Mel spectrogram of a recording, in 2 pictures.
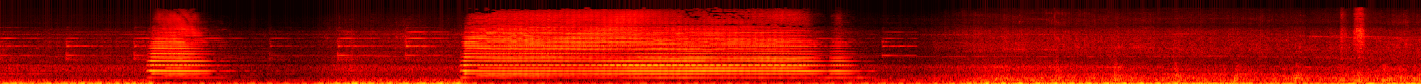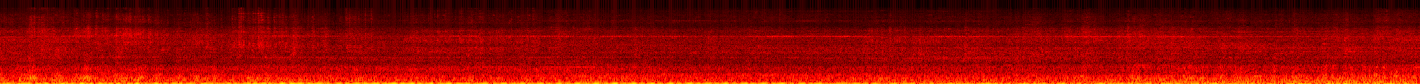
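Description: Diesel freight locomotive's multi-chime air horn sounds a short blast, then a long blast, closing the grade-crossing horn signal. The locomotives' diesel engines then pass close by with a heavy rumble, followed by loaded freight cars rolling past with steady wheel clatter on the rails.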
